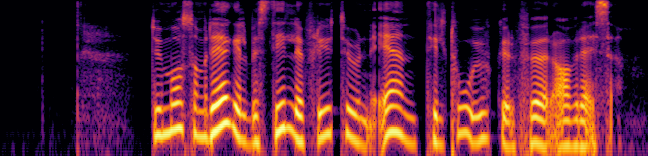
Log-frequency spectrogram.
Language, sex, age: Norwegian, female, 55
